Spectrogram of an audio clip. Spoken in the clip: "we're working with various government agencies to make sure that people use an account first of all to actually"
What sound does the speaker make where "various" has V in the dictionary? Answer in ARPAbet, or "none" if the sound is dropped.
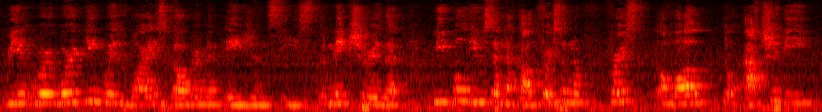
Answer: W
